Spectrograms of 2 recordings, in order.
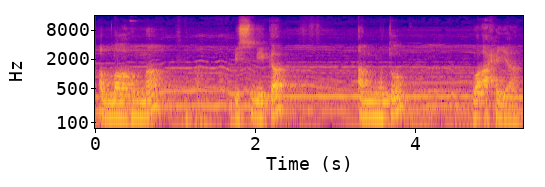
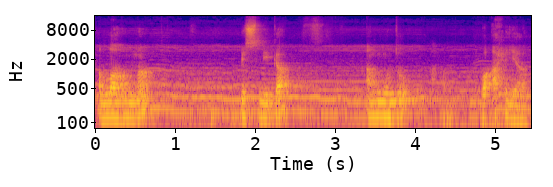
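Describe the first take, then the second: Both takes have the same delivery.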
